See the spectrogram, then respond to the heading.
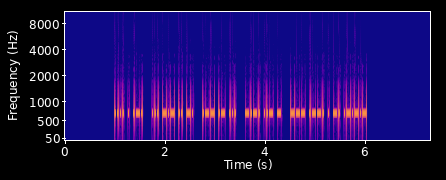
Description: Morse code, heard as a keyed tone, about 46 wpm, 700 Hz. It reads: HER SKIN WAS CUT OPEN.
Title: Sentences from Top 1300 Words 45wpm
